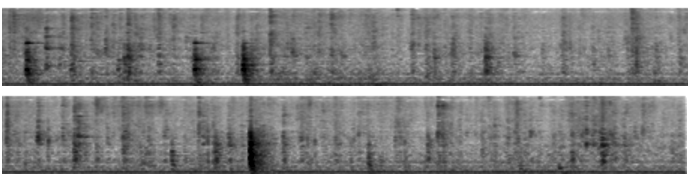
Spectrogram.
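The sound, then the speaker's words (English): Spam sizzles and crackles as it fries in a pan, with a steady bed of sizzle, scattered small pops and a low constant hum beneath, and no talking. “Okay, Spam is done. I have two more cooking.”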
